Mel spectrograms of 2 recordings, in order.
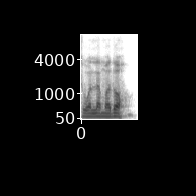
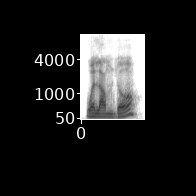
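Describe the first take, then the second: First: The word is said with three vowels after 'wal'. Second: The word is said with two vowels after 'wal'. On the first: The speaker calls it right. "That's how you pronounce it" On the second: The speaker calls it wrong. "Is it walamdo? No"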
